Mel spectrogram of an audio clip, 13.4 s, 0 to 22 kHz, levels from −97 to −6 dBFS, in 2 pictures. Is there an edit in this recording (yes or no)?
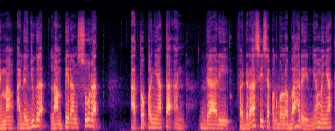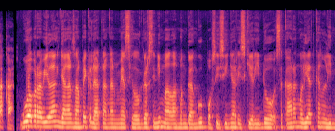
yes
